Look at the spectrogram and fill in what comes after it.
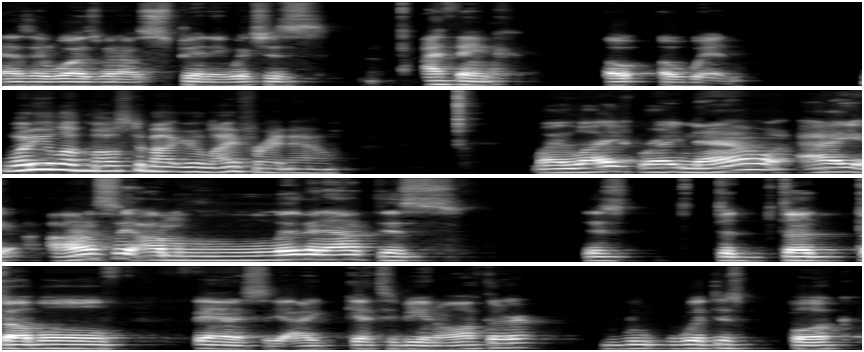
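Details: Stuttering in an adult male author who has stuttered since childhood, which he calls a speech impediment.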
